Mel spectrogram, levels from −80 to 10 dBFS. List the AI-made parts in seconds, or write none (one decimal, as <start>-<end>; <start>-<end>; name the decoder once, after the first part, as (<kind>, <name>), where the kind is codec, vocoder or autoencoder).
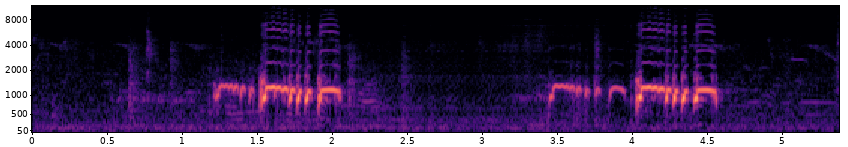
2.3-4.0 (autoencoder, DAC-VAE)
